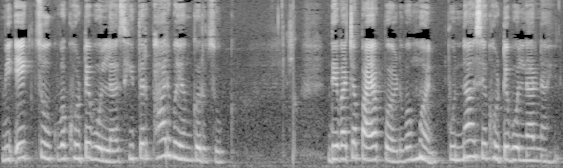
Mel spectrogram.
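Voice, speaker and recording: Woman reading a strict but loving village mom, firm scolding tone, higher mellow voice, audiobook. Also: a little slow. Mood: stern reproach. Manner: firm, reproachful.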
